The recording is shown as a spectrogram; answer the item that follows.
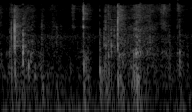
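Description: Several light taps, knocks and rustles as children's books are pushed and shifted into a packed gift basket.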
